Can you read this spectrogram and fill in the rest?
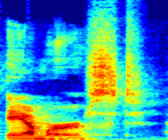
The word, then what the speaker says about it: Amherst: It's pronounced Amherst, actually. You don't say the H, so.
